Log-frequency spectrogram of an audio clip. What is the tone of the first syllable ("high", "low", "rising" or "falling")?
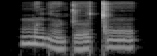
high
